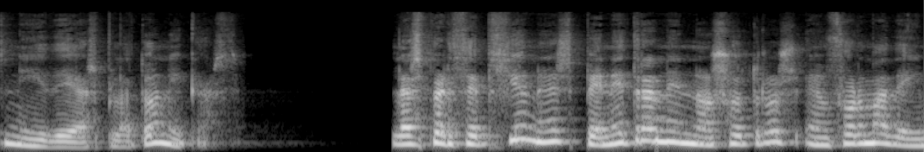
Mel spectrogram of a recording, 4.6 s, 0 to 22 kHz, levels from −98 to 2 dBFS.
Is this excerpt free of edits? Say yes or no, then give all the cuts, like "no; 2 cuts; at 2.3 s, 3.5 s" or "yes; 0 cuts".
yes; 0 cuts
